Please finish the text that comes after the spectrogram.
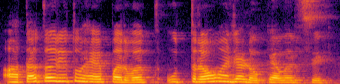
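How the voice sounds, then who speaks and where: A woman's voice: on the high side, measured pace, mellow, natural voice. A woman storyteller voicing an arrogant male deity now crushed and pleading for mercy.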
